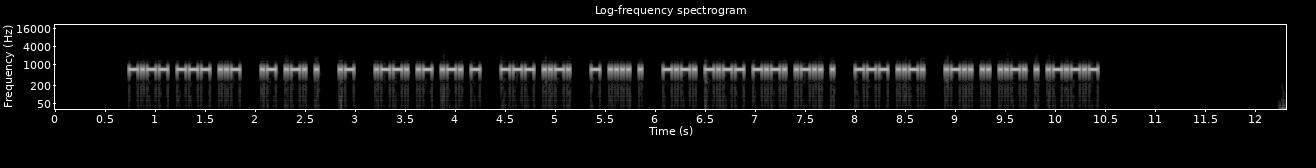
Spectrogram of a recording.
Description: Morse code, heard as a keyed tone, about 40 wpm, 700 Hz. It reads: YOU ARE A PART OF THE CYCLE OF LIFE.
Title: Sentences from Top 1000 Words - Review Part 6 - 40wpm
